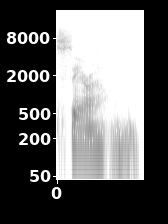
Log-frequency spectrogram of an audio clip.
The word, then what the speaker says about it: Sarah: Say it. Era. Rhymes with Sarah.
